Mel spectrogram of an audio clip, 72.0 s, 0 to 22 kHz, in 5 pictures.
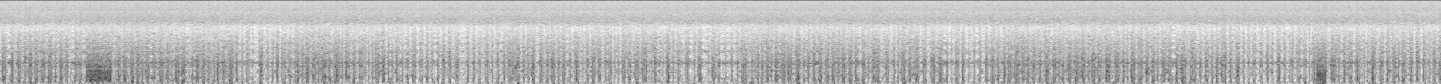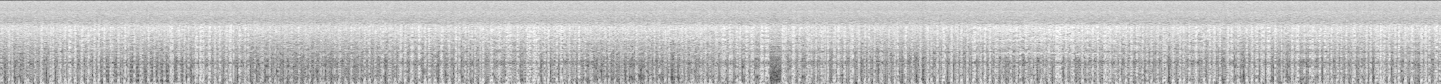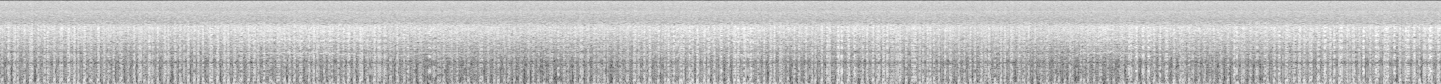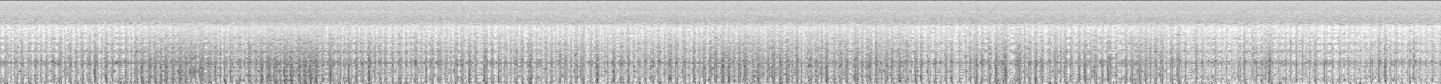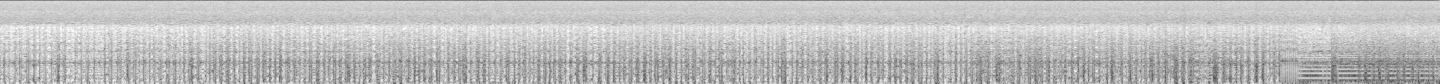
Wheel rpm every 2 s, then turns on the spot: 220, 230, 230, 230, 240, 230, 230, 230, 230, 200, 200, 200, 190, 200, 190, 200, 200, 200, 200, 200, 200, 200, 200, 200, 230, 230, 230, 200, 190, 200, 210, 230, 230, 230, 150, 90.
none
